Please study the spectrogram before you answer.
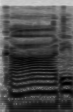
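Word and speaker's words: גאל: 우리나라에서는 주석책들 찾아보면 고엘이라고 표기가 되는데 발음은 가알이 맞습니다.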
